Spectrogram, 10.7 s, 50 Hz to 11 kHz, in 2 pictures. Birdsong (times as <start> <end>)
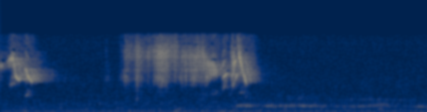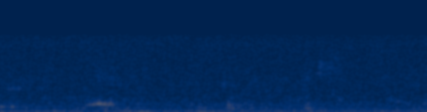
0.0 0.7, 1.5 3.5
